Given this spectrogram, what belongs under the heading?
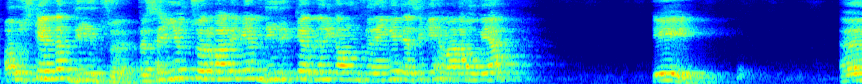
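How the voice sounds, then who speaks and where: A woman teaching Hindi grammar in an exam-prep lecture. She explains step by step, keeps checking in, and stretches out sample vowel sounds. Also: sits high. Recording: very echoey room, far from the mic.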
